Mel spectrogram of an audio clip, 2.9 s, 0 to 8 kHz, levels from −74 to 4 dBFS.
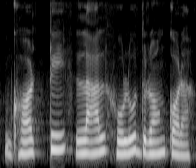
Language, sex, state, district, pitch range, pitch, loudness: Bengali, female, West Bengal, Cooch Behar, 175-200 Hz, 185 Hz, -16 LUFS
